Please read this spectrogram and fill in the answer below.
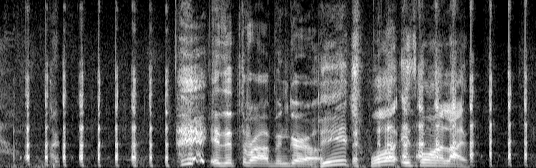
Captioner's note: laughs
